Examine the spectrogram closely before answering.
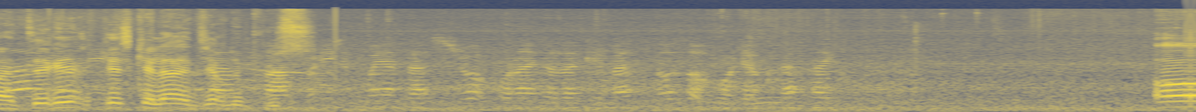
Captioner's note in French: annonce dans l'avion continue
